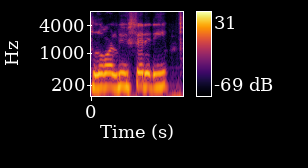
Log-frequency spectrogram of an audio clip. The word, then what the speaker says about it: LURLUCIDITY: If you would like to drop a donation, $ capital LURLUCIDITY, which means which is pronounced Lure Lucidity, lure and lucid to lure the men clearly.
